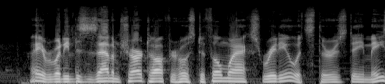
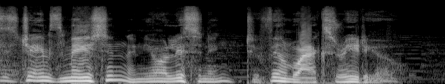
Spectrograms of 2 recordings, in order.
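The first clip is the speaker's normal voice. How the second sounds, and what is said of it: Imitates another person's voice. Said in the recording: “my James Mason impression”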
